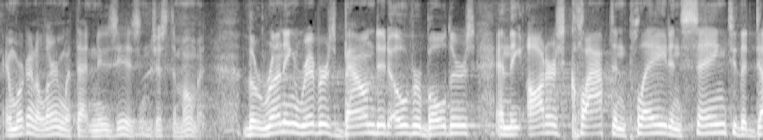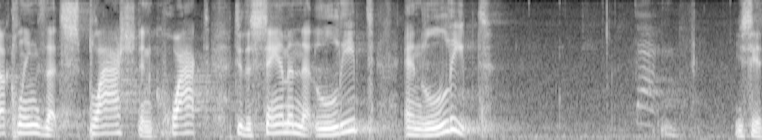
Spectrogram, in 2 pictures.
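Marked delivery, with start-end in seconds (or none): 2.4-12.5 put-on expressive read-aloud to children; gentle storyteller voice for kids; storybook reading. A narrator's reading. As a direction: read it like a bedtime picture book. Reads picture book aloud.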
